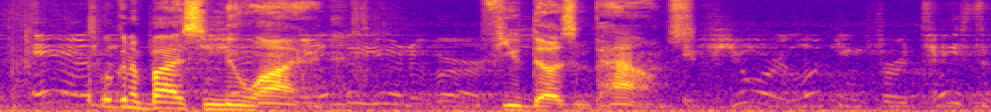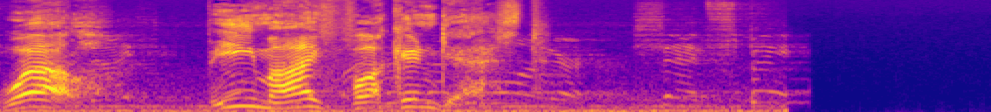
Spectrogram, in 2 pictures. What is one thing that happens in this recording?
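A man speaks casually, with animation.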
